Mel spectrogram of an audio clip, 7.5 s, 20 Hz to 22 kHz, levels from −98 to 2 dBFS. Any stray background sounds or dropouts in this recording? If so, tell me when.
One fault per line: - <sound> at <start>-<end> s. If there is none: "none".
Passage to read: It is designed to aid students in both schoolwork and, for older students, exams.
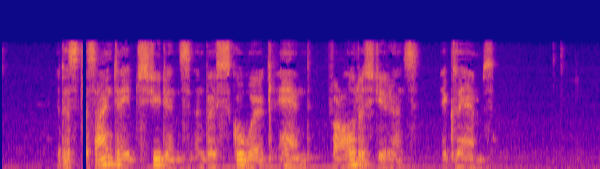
- dropout at 1.0-1.1 s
